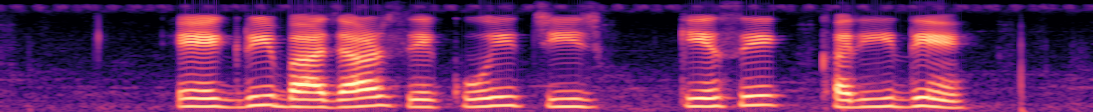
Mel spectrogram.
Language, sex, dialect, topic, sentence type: Hindi, female, Kanauji Braj Bhasha, agriculture, question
